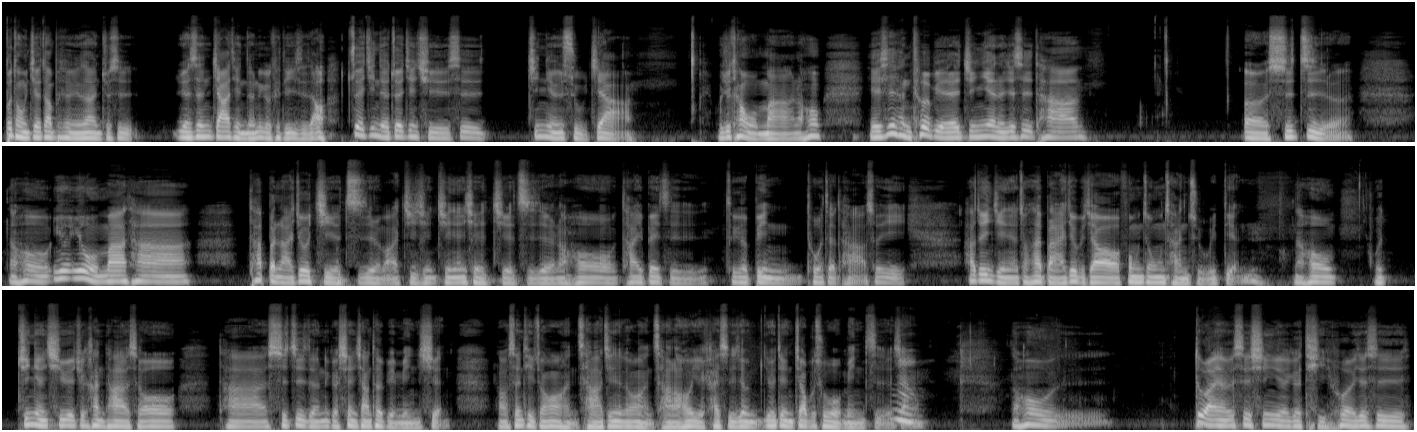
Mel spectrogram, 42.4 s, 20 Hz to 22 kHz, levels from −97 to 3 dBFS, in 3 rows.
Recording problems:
none

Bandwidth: 15 kHz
